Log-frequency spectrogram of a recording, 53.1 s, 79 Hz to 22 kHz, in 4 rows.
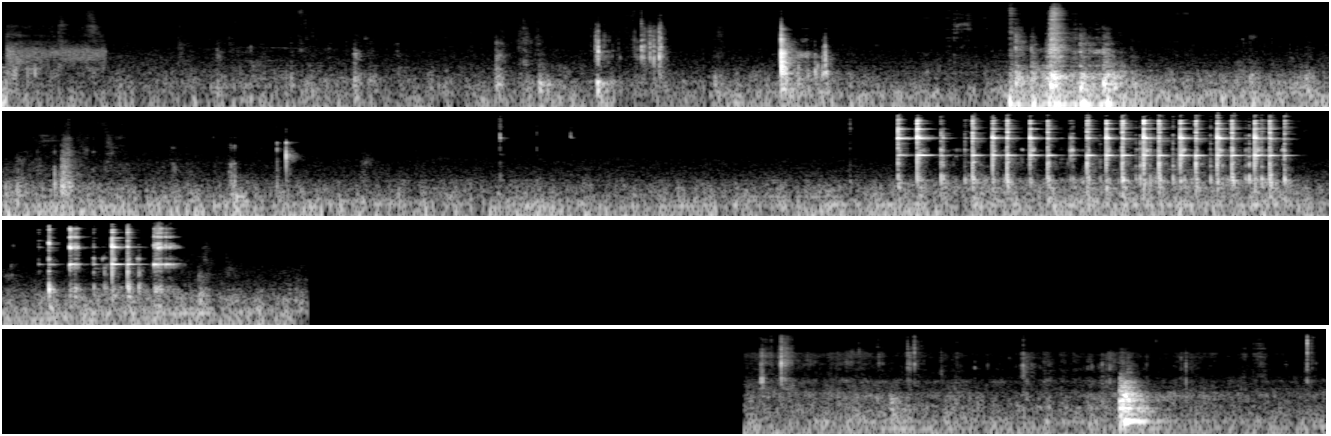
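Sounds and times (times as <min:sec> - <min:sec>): metal utensil clinking in glass: 0:22.2 - 0:26.2, 0:26.9 - 0:28.4.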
